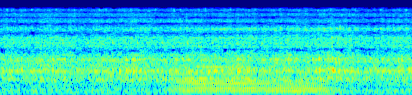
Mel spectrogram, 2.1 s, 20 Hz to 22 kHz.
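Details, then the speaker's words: 2010 Chevy Malibu 2.4 after cam solenoid replacement; steady idle with faint uneven throb, still misfiring on cylinder 1, no check engine light, fuel pressure around 60. "Put everything back together. Obviously still got a misfire."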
